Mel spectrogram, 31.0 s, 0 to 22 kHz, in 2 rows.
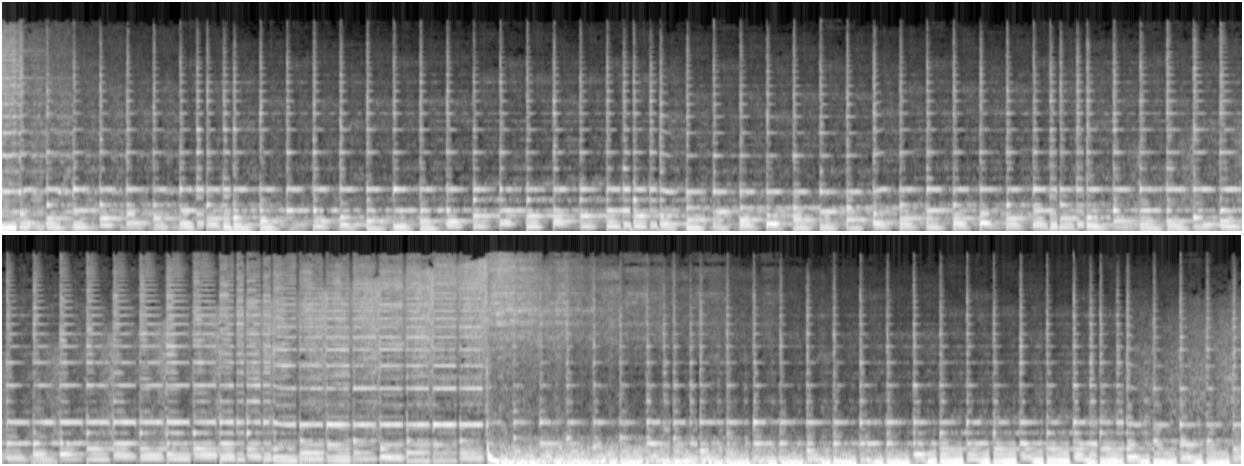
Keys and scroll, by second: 1.7 ctrl+-, 3.2 ctrl+=, 9.6 ctrl+-, 10.2 ctrl+=.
